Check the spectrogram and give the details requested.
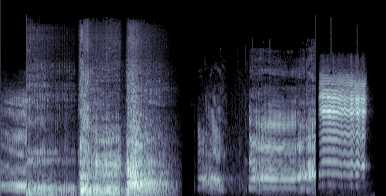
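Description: Red deer stag roaring, a deep and rough call, then after a brief pause a dromedary camel's drawn-out bellows, three calls, the last one higher and wavering.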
